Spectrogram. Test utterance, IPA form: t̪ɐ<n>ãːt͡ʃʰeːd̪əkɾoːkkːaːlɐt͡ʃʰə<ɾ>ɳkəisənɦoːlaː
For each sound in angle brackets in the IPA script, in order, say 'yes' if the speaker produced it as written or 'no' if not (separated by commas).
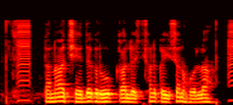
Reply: yes, no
